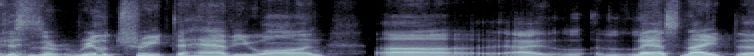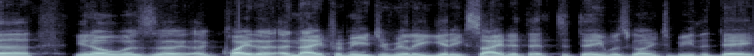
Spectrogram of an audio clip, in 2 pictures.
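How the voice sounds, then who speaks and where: A man speaks at a medium pitch with ordinary pitch variation against a quiet background. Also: fairly slow pace. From New York (Harlem). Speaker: radio and TV personality, talk show host. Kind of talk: interview chat show. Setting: livestreamed online show. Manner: halting, many fillers.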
